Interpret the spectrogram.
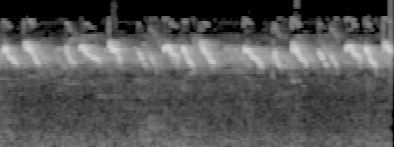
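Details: Oriental white-eyes in a colony, used to prompt other birds to sing more. High, thin twittering notes slur downward in quick overlapping bursts about two per second, forming a dense, continuous chatter with no other clear sounds.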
